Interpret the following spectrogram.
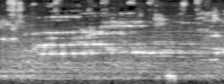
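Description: A person's raised, drawn-out voice, high-pitched, over the background noise of a large hall.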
